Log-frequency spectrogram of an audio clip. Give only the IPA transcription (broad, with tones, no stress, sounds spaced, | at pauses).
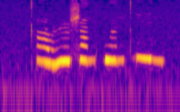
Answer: kʰ ɑ˥˨ ʊ̯ ɻ ɻ̩˦ ʂ a˦ n k w ə˦ n t̪ʰ i˥˨ n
